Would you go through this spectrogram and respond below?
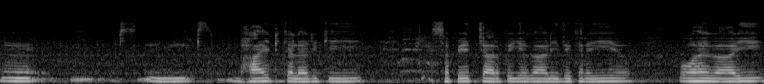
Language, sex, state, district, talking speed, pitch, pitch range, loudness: Hindi, male, Bihar, Darbhanga, 100 wpm, 140 Hz, 135-145 Hz, -28 LUFS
